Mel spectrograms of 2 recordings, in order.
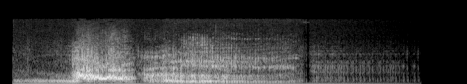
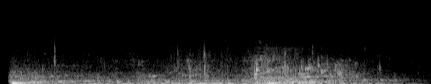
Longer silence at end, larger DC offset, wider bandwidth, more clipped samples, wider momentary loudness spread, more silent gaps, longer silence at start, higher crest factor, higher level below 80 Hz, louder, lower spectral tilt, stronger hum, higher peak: second, 0.1 s vs 0.3 s; first, 2% vs under 0.1%; first, 9 kHz vs 2.4 kHz; neither; first, 21 LU vs 15 LU; neither; about the same, 0.1 s vs 0.1 s; second, 14 dB vs 20 dB; second, -42 dBFS vs -26 dBFS; first, -12 LUFS vs -27 LUFS; second, -7.5 dB/octave vs -14 dB/octave; neither; first, 0 dBFS vs -4 dBFS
